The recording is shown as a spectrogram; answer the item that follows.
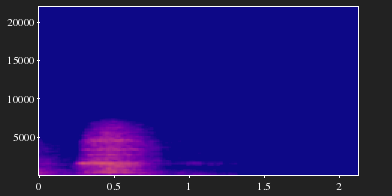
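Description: A man's short, faint breathy exhale, like a sigh, about half a second long.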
